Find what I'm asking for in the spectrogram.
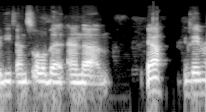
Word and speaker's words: Xavier: I think you pronounced that Xavier, right? – Yeah.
